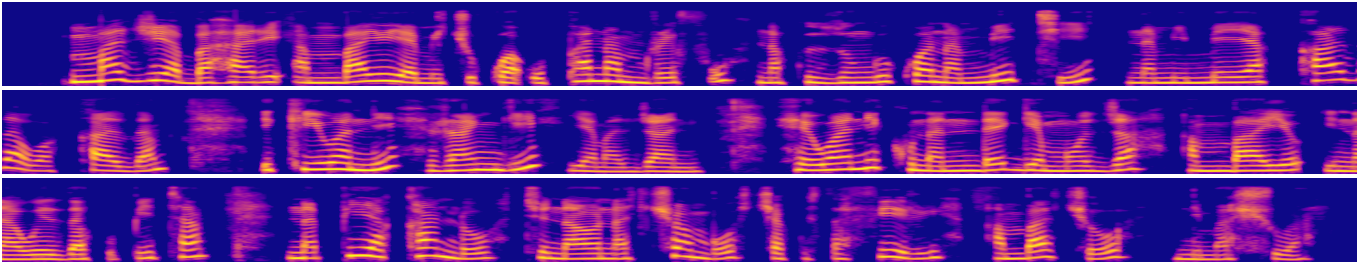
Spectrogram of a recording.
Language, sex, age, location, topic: Swahili, female, 18-24, Mombasa, government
